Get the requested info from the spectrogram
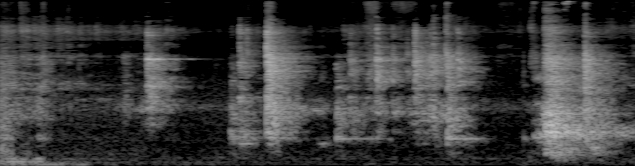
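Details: Voices and clattering, door-like knocks indoors, with no animal call standing out.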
